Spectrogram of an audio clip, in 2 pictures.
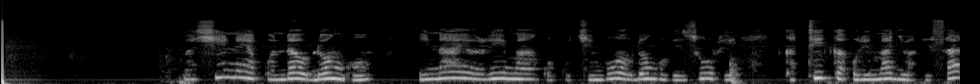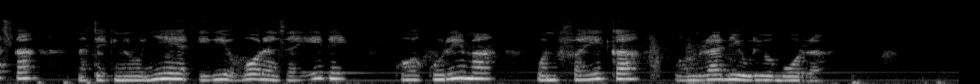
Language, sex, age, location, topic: Swahili, female, 36-49, Dar es Salaam, agriculture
